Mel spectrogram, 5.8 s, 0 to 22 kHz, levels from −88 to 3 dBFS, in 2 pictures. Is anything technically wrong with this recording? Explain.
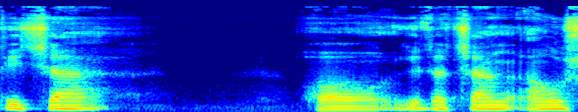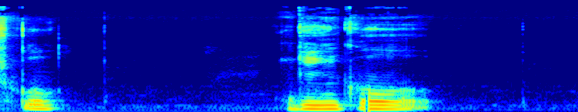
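Yes. There is a short burst of DAB burbling from 4.71 to 4.74 s in this speech. Weak reception let bit errors slip past the error correction into the MP2 audio data. Corrupted samples then put short blips of noise in single sub-bands. The burst points to about four frames hit, at a low error rate well under one percent. It sounds like a quick burble over the voice.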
